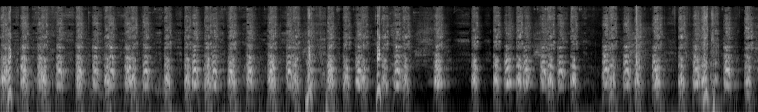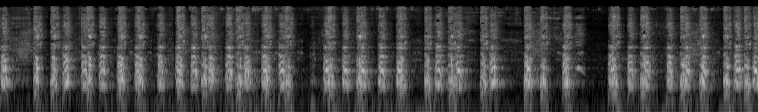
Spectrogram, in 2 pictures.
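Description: A large mastiff-type guard dog barking repeatedly and rapidly, about three barks a second, in long runs broken by a few short pauses.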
